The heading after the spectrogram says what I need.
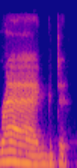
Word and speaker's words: ragged: You have to kind of make the G sound longer because you need to have the voice present to pronounce the D. Ragged, ragged. Ragged, ragged. And you make the vowel longer too. You make everything longer to get that D pronounced with your voice at the end.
